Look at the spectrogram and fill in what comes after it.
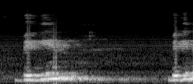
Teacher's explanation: begin is a verb. Yes, two syllable verb. So you stress the last syllable.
